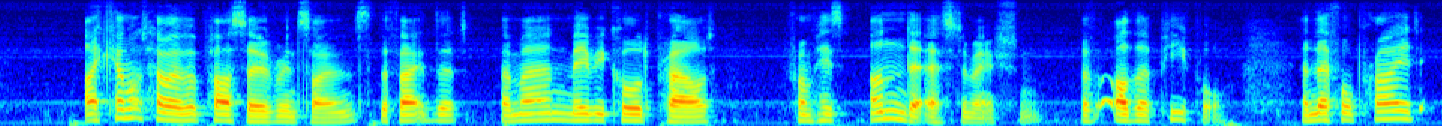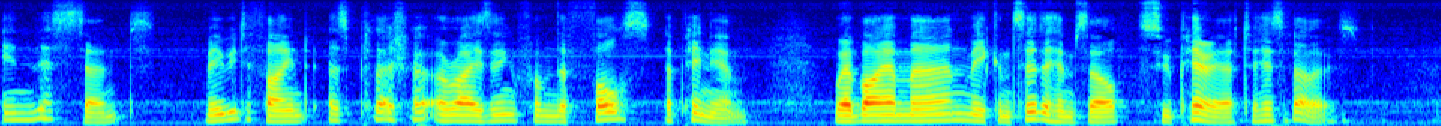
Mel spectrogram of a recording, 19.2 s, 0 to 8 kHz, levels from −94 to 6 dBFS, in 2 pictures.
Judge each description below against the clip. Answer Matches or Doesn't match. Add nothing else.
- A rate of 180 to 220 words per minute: Doesn't match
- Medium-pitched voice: Matches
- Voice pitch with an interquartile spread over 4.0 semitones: Doesn't match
